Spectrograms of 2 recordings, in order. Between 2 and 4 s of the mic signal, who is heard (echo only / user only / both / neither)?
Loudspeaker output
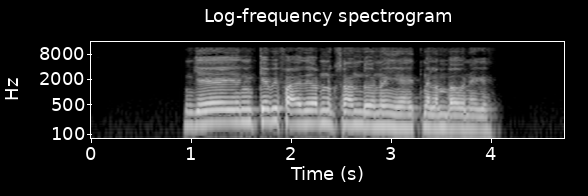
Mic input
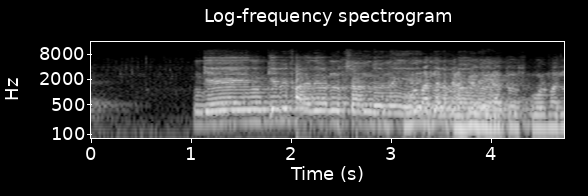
both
